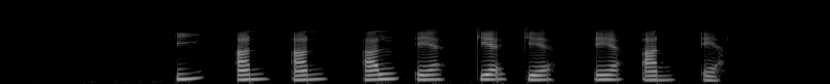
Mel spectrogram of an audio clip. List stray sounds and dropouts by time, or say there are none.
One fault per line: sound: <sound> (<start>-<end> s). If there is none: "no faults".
no faults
